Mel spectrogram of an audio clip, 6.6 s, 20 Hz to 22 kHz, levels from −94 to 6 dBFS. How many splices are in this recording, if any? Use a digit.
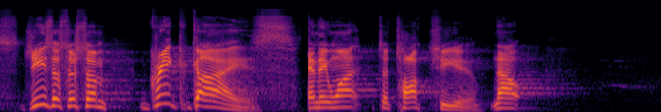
1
